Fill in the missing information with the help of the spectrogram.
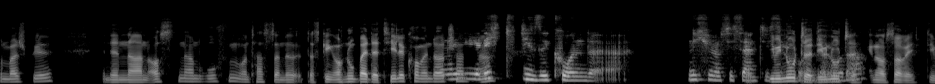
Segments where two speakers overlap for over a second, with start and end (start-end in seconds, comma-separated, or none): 7.4-8.7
